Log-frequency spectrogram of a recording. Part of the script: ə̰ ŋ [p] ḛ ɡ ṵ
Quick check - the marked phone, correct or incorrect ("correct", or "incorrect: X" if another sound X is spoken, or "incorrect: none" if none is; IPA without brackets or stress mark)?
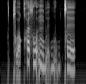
incorrect: b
